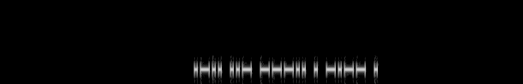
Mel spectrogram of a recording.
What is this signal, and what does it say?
Morse code, heard as a keyed tone, about 40 wpm, 700 Hz. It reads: LU8EYE
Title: DXCC-100 Call Signs - 6 Characters - Repeated 2x - 40wpm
